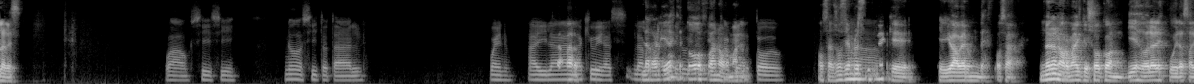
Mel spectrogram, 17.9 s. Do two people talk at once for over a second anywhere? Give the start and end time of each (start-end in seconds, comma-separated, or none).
9.6-11.3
